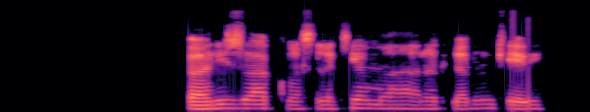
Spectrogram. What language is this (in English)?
Pashto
